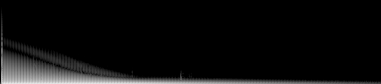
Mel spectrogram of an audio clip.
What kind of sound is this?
MAM ADX-1 is a german made analog drumbrain with 5 parts, more akin to a Simmons/Tama drum synth than a Roland Tr-606 and the likes.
